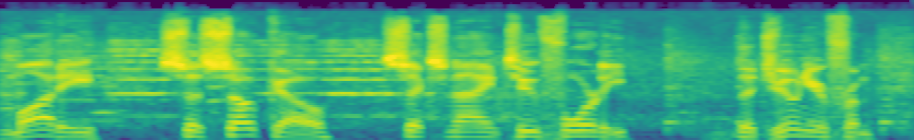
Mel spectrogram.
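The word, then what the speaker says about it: Mady: and eight rebounds and Maddie Maddie Marty excuse me pronounced Marty sissoko 69240 the Junior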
